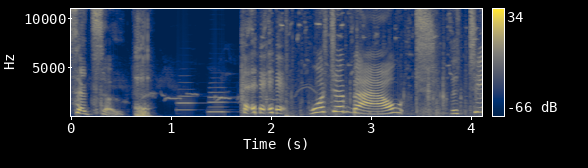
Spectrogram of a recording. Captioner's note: giggling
